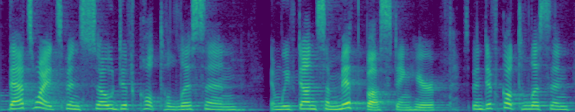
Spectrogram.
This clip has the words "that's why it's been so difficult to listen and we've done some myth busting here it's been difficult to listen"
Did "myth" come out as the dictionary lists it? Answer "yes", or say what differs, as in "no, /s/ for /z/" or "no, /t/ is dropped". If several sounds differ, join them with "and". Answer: yes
